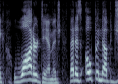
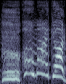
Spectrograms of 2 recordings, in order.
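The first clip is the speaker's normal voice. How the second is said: much higher and slow, drawn-out shock; terrified oh my god; 11 semitones higher, 4 dB louder, much slower than usual. Retold or imitated. Visitor seeing a face in the dark attic, shocked. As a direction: stretch it out in horror. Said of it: "they freak out and are like".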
